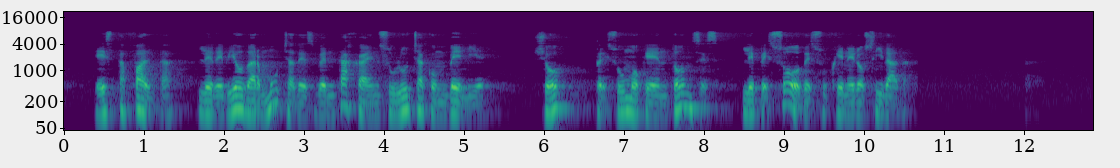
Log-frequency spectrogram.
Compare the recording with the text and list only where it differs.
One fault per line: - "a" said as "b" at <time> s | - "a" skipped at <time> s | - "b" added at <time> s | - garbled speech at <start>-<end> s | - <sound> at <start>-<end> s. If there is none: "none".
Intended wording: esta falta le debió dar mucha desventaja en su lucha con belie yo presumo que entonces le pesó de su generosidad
none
